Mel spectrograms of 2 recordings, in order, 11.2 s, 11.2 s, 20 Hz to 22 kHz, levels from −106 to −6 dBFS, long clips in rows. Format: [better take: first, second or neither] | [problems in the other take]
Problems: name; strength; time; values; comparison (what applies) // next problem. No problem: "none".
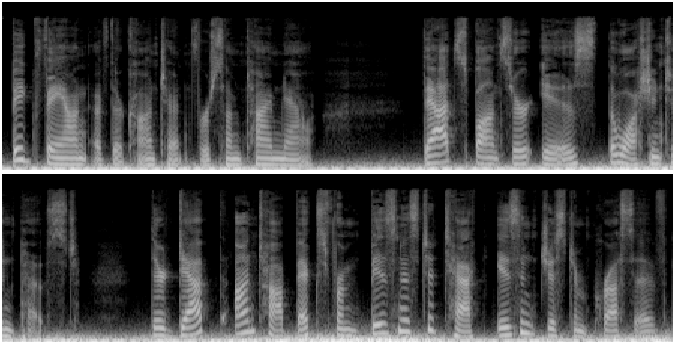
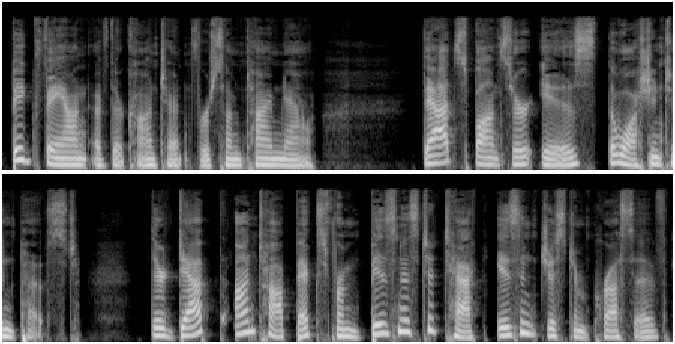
second | low rumble; noticeable; throughout; 10 dB below the speech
